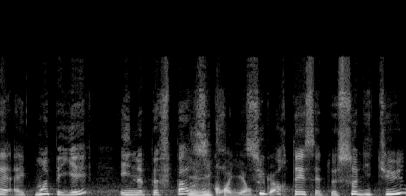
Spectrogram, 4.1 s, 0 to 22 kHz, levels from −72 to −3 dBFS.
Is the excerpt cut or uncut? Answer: uncut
